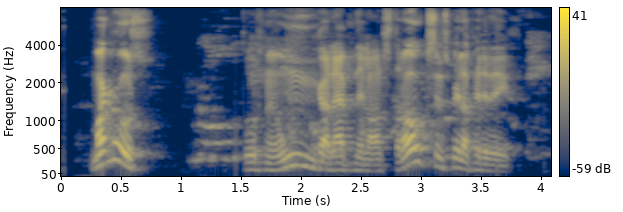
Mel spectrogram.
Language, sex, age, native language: Icelandic, male, 40-49, Icelandic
